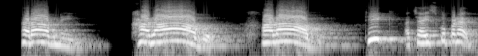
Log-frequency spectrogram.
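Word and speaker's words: ख़राब: खराब।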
